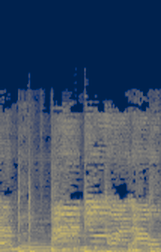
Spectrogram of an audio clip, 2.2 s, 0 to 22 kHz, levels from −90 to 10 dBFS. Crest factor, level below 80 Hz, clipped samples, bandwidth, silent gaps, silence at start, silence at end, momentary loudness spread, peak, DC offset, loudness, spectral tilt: 14 dB; -22 dBFS; under 0.1%; 14.5 kHz; none; 0 s; 0 s; 5 LU; 0 dBFS; under 0.1%; -12 LUFS; -4 dB/octave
